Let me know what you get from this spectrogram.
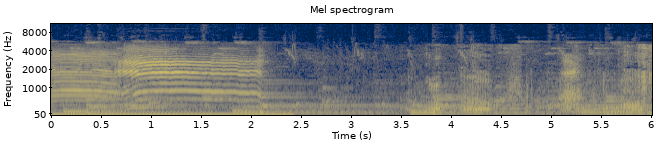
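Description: A sheep bleats once, long and wavering, for the first two seconds. Then pigs grunt in short irregular calls. Background music with steady held notes plays underneath.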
